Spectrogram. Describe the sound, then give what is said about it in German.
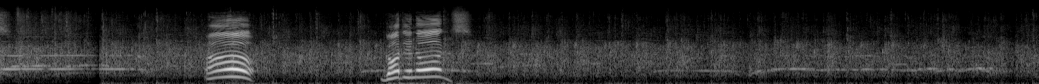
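Sustained audience applause, given to God for the hope within, fills the whole stretch at a steady level, while a man's voice rings out over it in two short, loud exclamations. “Lass uns mal Gott für die Hoffnung in uns einen Applaus geben.”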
